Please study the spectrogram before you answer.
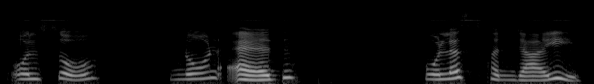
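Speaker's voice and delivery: measured, low-key repeats, leaving time to write; slow dictation. Real, not acted. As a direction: dictate word by word for note-takers. Teacher dictating for students to write.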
